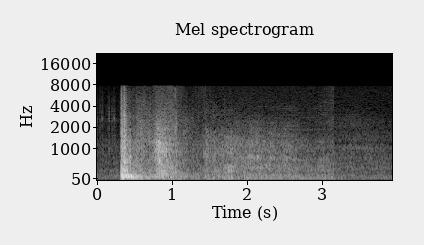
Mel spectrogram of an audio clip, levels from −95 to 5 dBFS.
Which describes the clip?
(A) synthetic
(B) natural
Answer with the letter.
B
